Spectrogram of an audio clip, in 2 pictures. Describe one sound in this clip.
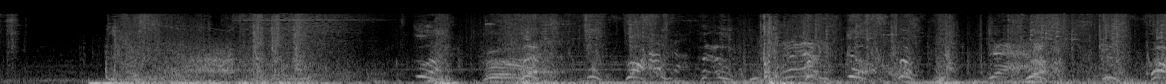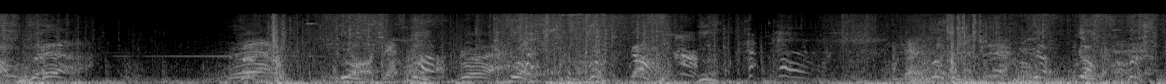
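Heavy weapons clash and strike in a close fight.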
